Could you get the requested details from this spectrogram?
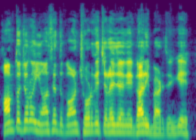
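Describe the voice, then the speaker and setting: A man's voice: on the high side, expressive, quick pace, bright, forceful tone. A middle-aged shopkeeper man speaking outdoors in a market lane, pleading and emphatic in a street interview.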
